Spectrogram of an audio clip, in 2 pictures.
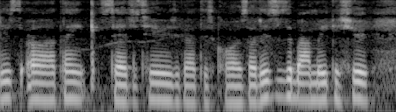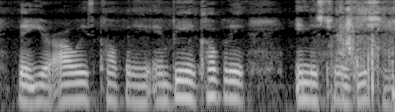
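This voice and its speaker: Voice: medium pitch, noisy background. A tarot reader speaking straight to the camera in a loose, colloquial, rambling way, full of fillers, who acts out quoted voices. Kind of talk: casual tarot reading to camera. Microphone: camera mic.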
